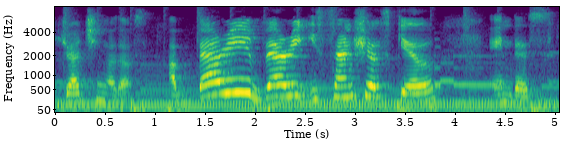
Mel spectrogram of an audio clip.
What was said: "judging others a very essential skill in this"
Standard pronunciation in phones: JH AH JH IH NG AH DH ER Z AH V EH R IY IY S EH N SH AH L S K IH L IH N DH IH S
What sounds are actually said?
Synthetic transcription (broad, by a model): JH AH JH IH NG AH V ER AH V EH R IY IY S EH N SH AH L S K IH L IH N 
